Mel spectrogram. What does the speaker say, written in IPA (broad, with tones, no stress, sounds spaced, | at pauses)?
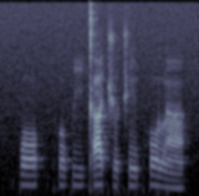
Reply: p o˦ | pʰ ʊ˨ p iː˨ kʼ a˦ t͡ʃ ʊ˨ t͡ʃ ĩ˨ pʰ o˦˨ l ã˨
